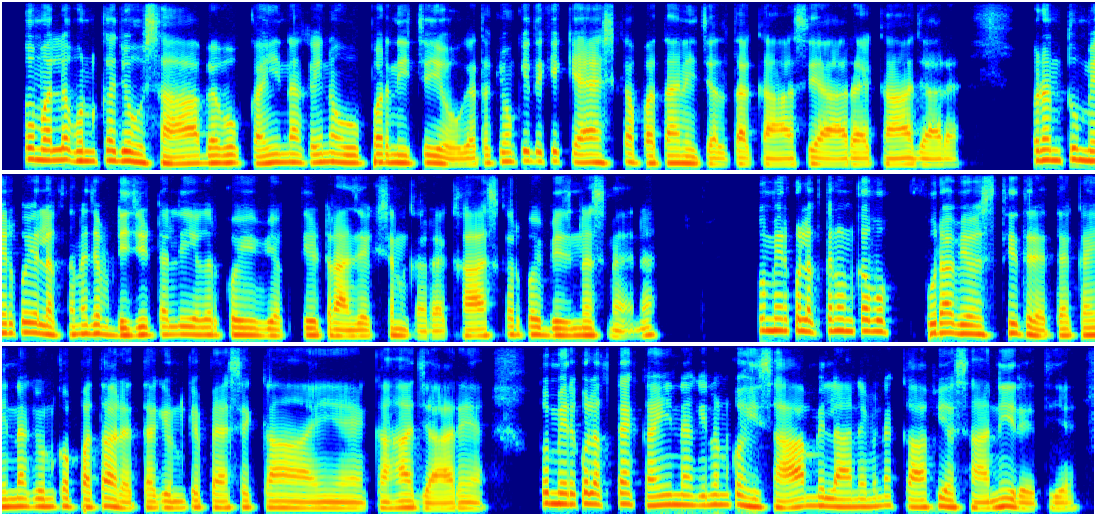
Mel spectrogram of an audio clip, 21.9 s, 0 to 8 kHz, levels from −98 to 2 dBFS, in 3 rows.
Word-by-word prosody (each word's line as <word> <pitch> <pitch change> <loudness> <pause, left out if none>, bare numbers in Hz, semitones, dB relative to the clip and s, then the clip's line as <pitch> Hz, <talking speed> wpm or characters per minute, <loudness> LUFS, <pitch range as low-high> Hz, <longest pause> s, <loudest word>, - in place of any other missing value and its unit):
तो 200 - +3
मतलब 185 -1 +3
उनका 170 +1 +2
जो 170 -1 +5
हिसाब 130 -1 +2
है, 135 - +4
वो 135 +1 +2
कहीं 130 +4 +2
न 145 -1 +1
कहीं 140 +1 -1
ना 150 0 +1
ऊपर-नीचे 140 0 +1
ही 130 - +4
हो 105 -5 0
गया 110 +1 -2
था। - - -2
क्योंकि 160 +4 -2
देखिए 165 0 -4
कैश 140 -2 +1
का 150 - 0
पता 130 +1 +1
नहीं 125 -2 +2
चलता 110 -1 -3
कहाँ 105 0 -3
से 120 - -2
आ 105 -2 0
रहा 105 0 -1
है, 105 - -4
कहाँ 105 +1 0
जा 105 -1 -2
रहा 100 - -5
है। - - -14 0.5
परंतु 185 +2 +2
मेरे 170 -2 +3
को 180 - 0
ये 175 - +3
लगता 140 -2 0
है - - -2
ना 155 - +1
जब 140 - -2
डिजिटली 135 +2 +1
अगर 135 -1 +1
कोई 130 -2 +3
व्यक्ति 120 +2 -1
ट्रांज़ैक्शन 115 +1 -1
कर 100 - -8
रहा 100 - -4
है, 100 - -6
ख़ासकर 120 +4 -1
कोई 135 +1 +1
बिज़नेसमैन 125 -4 0
है, 130 - -1 0.7
तो 215 - 0
मेरे 210 0 +3
को 210 - +1
लगता 195 0 0
है - - +1
ना - - +4
उनका 200 0 +1
वो 195 0 +2 0.3
पूरा 170 +1 +3
व्यवस्थित 150 0 +1
रहता 120 -1 +1
है। 120 - -1
कहीं 130 +1 +2
न 140 +1 +3
कहीं 140 - -1
उनको 140 +1 0
पता 130 +2 +1
रहता 115 -2 -2
है 115 - -3
कि 120 - -1
उनके 115 +2 -2
पैसे 120 0 -3
कहाँ 115 -2 0
आए 110 +1 -1
हैं, 110 -1 -1
कहाँ 115 +2 0
जा 100 -3 -1
रहे 110 +1 -3
हैं। 105 - -6 0.4
तो 195 - +2
मेरे 185 -1 +4
को 195 - +2
लगता 185 +1 0
है 185 - +1
कहीं 160 +2 +2
न 170 -1 +2
कहीं 165 0 -3
ना 175 - +1
उनको 175 0 -1
हिसाब 130 -3 +2
मिलाने 135 -3 +1
में 140 - -2
ना 160 - -4
काफ़ी 130 +2 0
आसानी 125 +1 +1
रहती 105 -1 -4
है। 105 0 -5
130 Hz, 270 wpm, -23 LUFS, 115-155 Hz, 0.7 s, जो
